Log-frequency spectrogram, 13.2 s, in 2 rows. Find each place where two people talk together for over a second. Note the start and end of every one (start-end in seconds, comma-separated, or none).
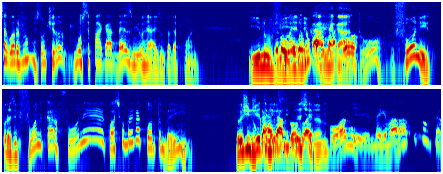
4.1-5.4, 10.3-11.6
